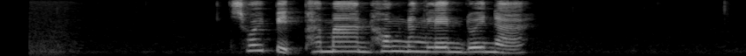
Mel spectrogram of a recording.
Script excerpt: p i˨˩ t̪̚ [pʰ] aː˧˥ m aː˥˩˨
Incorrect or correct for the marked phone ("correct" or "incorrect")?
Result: correct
